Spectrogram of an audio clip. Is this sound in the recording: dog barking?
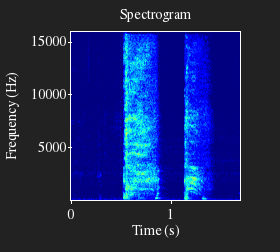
no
